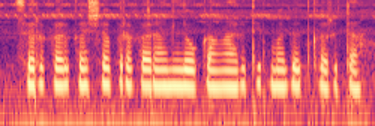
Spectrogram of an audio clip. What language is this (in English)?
Marathi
